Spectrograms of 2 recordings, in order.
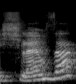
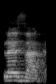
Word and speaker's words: Slezak: Her name is Slezak. Did I pronounce it right? Well, if we are really picky, because I'm Polish, it should be Slezak, but in Australia, it's Slezak, apparently.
